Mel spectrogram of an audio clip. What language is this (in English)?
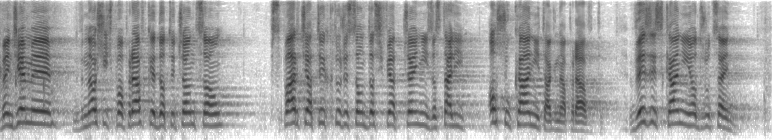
Polish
